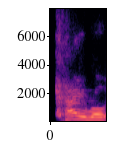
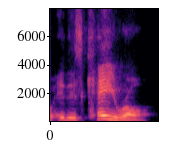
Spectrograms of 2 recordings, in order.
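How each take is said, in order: First: Cairo said "KAI-ro", as in Egypt; rejected pronunciation. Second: Cairo said "KAY-ro", correcting the outsider; locals' correction. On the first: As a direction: say Cairo with an "eye" vowel. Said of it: "It's not". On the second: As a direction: say Cairo with an "ay" vowel. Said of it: "so they pronounce it Cairo". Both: Retold or imitated.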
